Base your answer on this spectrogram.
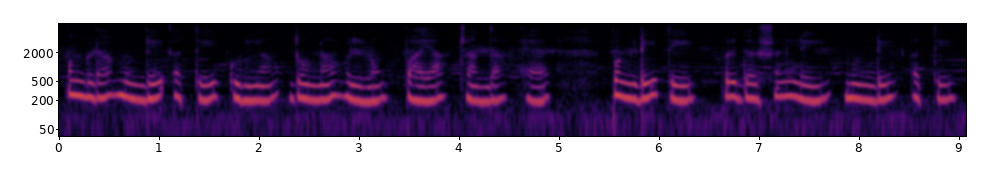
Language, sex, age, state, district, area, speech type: Punjabi, female, 18-30, Punjab, Faridkot, rural, spontaneous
